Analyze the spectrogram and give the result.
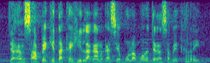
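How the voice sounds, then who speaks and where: A man's voice: high-pitched, rapid-fire. A male pastor preaching a humorous church sermon, telling jokey stories and acting out quotes. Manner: animated joking storytelling, acts out quotes. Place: church service. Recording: sermon with guitar music underneath. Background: guitar music.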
